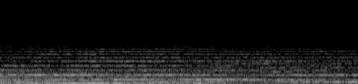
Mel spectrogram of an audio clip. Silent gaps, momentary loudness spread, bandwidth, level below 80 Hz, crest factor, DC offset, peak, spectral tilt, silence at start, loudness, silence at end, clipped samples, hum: none; 6 LU; 2.6 kHz; -40 dBFS; 14 dB; under 0.1%; -22 dBFS; -13 dB/octave; 0 s; -37 LUFS; 0 s; under 0.1%; none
